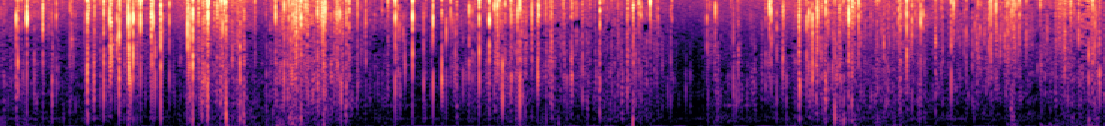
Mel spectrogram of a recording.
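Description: A full, soft plastic bag of cotton balls is crumpled and squeezed with both hands. It gives a steady run of bright, crinkly crackles and crunches with sharp, quick transients and no lingering ring.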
